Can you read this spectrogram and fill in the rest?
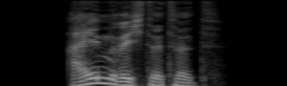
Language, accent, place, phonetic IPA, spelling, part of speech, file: German, Germany, Berlin, [ˈaɪ̯nˌʁɪçtətət], einrichtetet, verb, De-einrichtetet.ogg
- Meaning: inflection of einrichten: 1. second-person plural dependent preterite 2. second-person plural dependent subjunctive II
